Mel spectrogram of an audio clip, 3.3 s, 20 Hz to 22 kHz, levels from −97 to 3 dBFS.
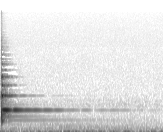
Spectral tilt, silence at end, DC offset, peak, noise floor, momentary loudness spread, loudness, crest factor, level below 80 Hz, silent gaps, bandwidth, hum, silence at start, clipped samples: -4 dB/octave; 0.7 s; under 0.1%; -2 dBFS; -52 dBFS; 27 LU; -25 LUFS; 26 dB; -58 dBFS; none; 8.4 kHz; none; 0 s; under 0.1%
